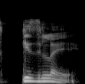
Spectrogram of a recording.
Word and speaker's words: Kizzle: रिजुल, हाँ, बिकम्स किजले, ठीक है। तो किजले की spelling should have been KIZLAYA, बट उसकी स्पेलिंग बना दी KIZZLE।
